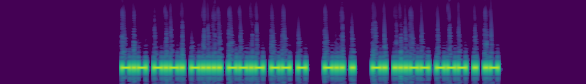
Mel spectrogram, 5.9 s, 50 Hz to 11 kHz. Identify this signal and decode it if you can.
Morse code, heard as a keyed tone, about 46 wpm, 700 Hz. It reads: KC6QMT DE N3OEA
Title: USA Callsign DE Callsign 45wpm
